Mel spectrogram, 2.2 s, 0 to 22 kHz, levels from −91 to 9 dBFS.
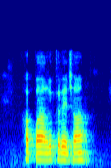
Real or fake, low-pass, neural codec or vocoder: fake; 7.2 kHz; codec, 16 kHz, 1 kbps, FunCodec, trained on LibriTTS, 50 frames a second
